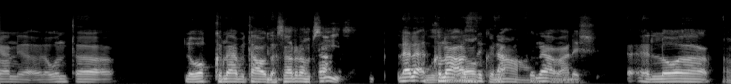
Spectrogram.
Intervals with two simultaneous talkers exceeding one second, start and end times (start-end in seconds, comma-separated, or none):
4.2-5.8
